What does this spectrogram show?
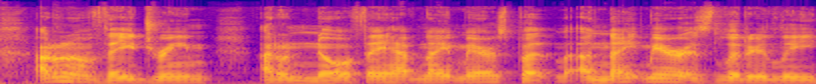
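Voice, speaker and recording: Someone talks at a very fast pace in an animated tone over noticeable background noise. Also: man. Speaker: comedy vlogger. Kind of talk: comedic monologue.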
